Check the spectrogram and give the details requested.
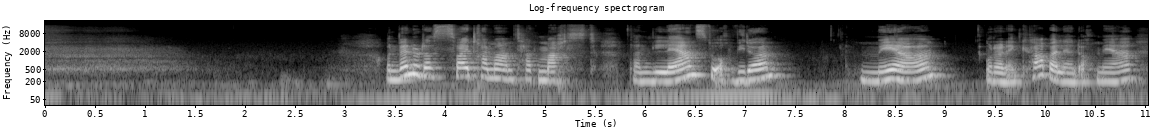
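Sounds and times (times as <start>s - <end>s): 
relaxed exhale after holding a deep breath during a breathing exercise: 0.0s - 1.7s
speech: 3.4s - 7.4s, 8.2s - 11.0s.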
